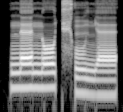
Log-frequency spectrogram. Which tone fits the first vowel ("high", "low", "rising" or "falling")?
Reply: high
